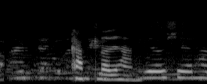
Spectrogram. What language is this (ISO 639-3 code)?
isl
